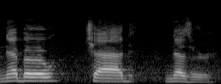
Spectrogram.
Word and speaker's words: Nebuchadnezzar: e z z a so it looks like nebo chad nezer and you guys should all remember this one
